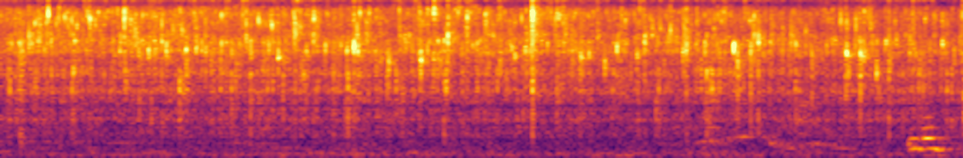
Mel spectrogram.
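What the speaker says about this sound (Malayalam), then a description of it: "കറിവേപ്പില ഇട്ടിട്ട് ഒന്ന് മിക്സ് ആക്കാം കേട്ടോ. ഇങ്ങനെ ഈ സൗണ്ട് കേൾക്കാൻ നല്ല രസമാണല്ലേ?" Curry leaves and chopped green chillies fry in a hot pan, giving a dense, continuous sizzle with sharp crackles and pops throughout.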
